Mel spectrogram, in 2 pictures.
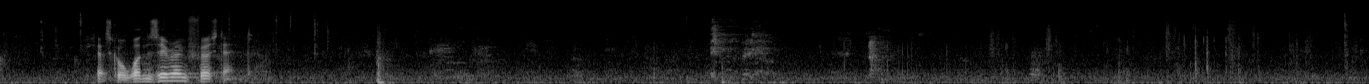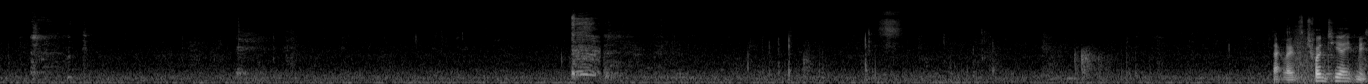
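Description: A crowd murmurs quietly in a large indoor hall.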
